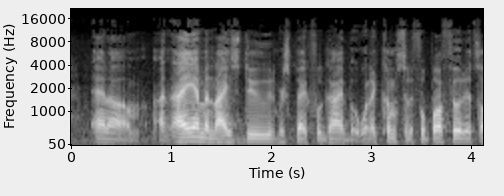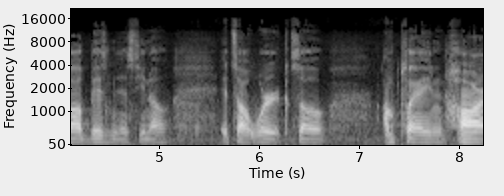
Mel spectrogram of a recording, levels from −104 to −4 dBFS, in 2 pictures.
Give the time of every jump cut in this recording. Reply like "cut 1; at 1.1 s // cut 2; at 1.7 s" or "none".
cut 1; at 2.0 s // cut 2; at 6.3 s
